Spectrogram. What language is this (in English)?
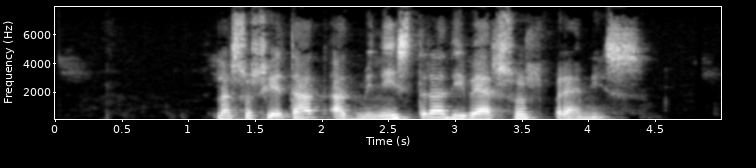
Catalan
